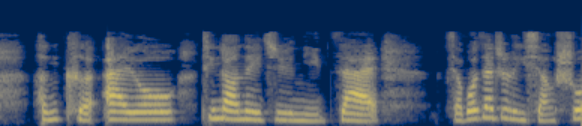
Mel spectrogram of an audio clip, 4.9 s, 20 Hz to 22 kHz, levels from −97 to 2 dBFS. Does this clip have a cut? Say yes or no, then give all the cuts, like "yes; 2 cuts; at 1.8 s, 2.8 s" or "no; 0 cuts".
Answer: yes; 2 cuts; at 1.6 s, 3.6 s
